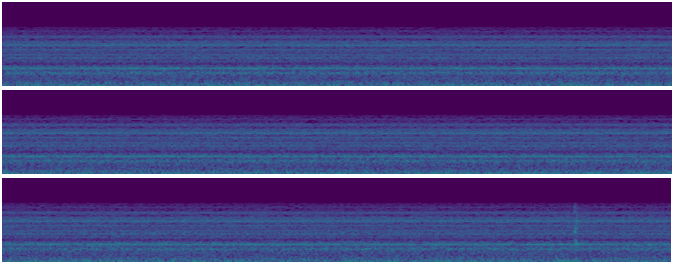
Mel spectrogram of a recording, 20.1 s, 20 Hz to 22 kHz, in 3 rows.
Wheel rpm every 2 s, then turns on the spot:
0, 0, 0, 0, 0, 0, 0, 0, 0, 0.
none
